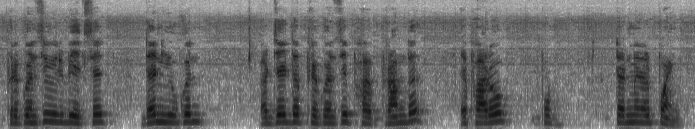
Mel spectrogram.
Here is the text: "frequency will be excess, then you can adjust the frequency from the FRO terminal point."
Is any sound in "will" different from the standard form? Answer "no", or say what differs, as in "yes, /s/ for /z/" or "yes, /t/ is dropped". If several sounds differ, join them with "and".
no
